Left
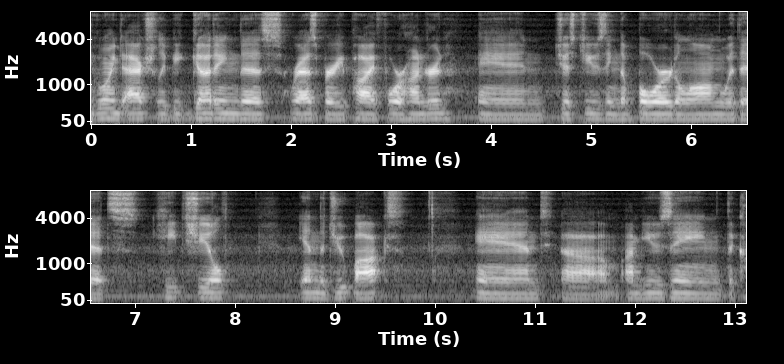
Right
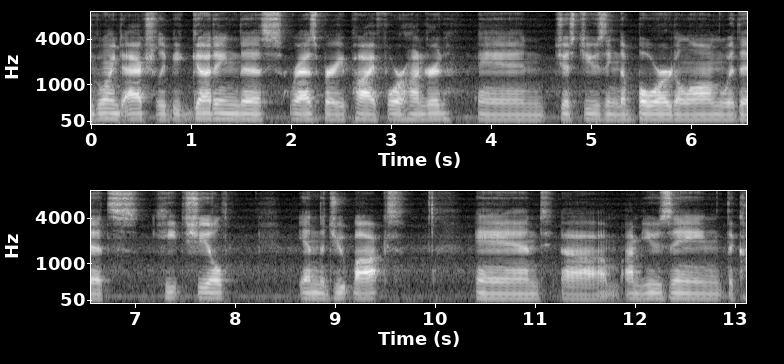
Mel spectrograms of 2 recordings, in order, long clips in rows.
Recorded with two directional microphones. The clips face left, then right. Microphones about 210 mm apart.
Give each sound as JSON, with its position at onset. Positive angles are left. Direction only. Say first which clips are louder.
{"t": 0.1, "sound": "speech", "louder": "right 2 dB", "side_deg": -35}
